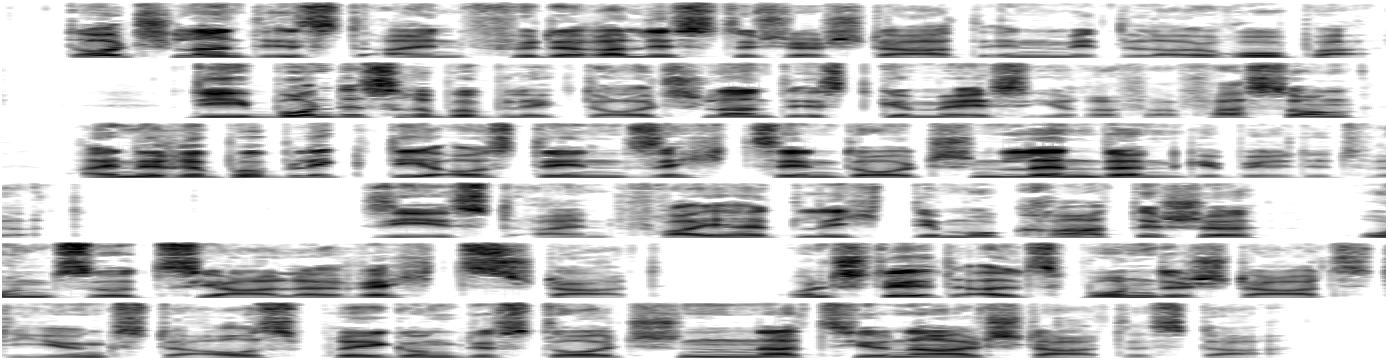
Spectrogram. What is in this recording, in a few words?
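German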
